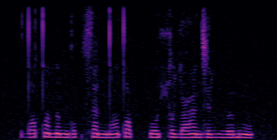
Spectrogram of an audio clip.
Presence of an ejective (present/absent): absent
